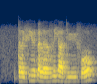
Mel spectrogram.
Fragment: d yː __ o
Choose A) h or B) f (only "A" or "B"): B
